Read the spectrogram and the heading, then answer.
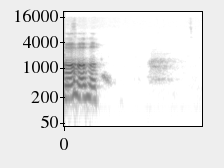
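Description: A dog barks once loudly, then gives a shorter, fainter bark after a brief pause, after hearing a very loud truck arriving home. No vehicle sound is audible.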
